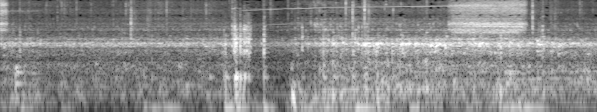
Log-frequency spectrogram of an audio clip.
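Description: Air bubbles gurgle and rumble underwater.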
